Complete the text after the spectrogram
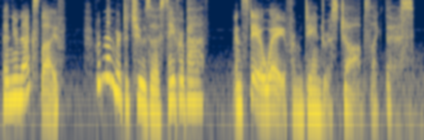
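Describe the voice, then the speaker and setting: A woman's voice: lowish voice, very animated, moderate pace. A woman voicing a sly, smug trickster in a video game, theatrical and teasing, with a young adult sound. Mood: mock pity. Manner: teasing, mock-sweet, chuckling asides. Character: sly, smug, playful female trickster with ancient secrets. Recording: music behind the voice. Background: game music.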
